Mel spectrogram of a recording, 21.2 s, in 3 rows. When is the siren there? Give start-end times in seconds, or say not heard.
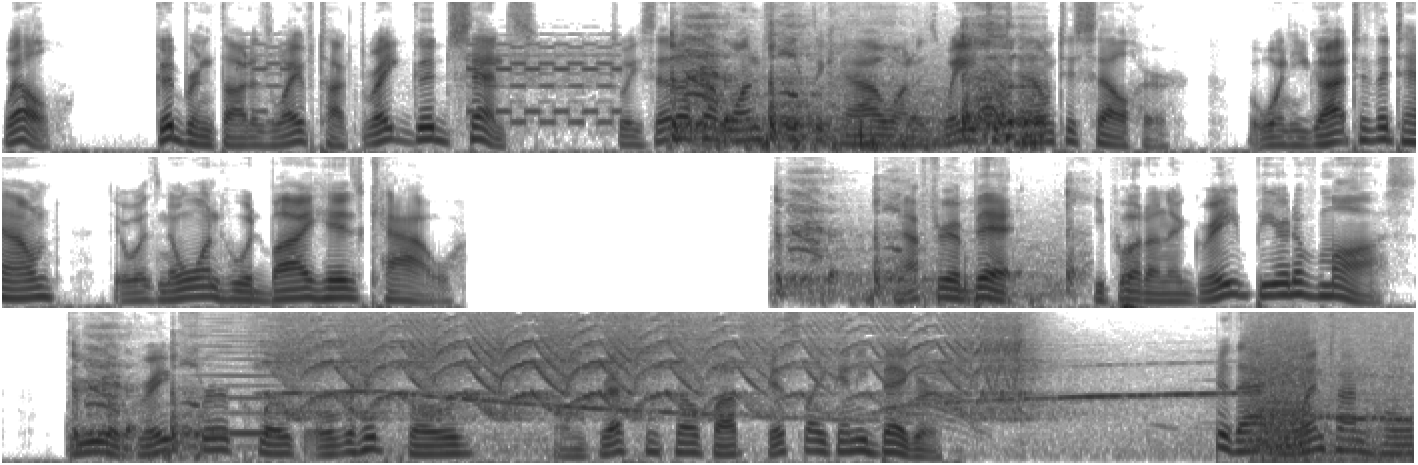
15.1-21.1.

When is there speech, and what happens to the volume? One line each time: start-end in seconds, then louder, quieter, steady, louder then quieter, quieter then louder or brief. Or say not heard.
0.0-9.3 steady
11.5-18.9 steady
20.2-21.1 brief.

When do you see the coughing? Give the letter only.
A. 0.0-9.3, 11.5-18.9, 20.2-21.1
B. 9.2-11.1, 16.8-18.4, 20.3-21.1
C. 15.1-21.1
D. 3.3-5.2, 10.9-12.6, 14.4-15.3
D.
